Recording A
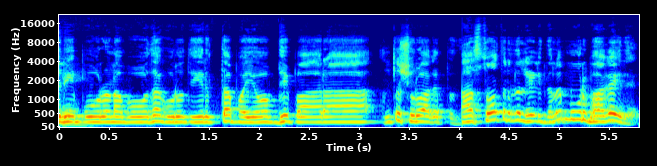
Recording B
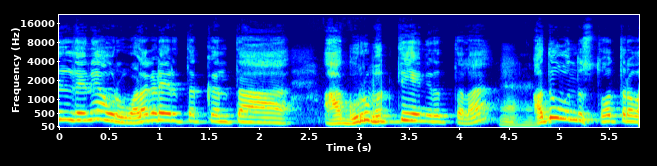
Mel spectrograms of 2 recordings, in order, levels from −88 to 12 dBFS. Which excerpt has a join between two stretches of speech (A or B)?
A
